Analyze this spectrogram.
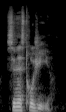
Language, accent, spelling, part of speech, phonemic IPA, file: French, France, sénestrogyre, adjective, /se.nɛs.tʁɔ.ʒiʁ/, LL-Q150 (fra)-sénestrogyre.wav
- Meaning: sinistrogyre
